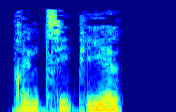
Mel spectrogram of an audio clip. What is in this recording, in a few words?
"prinzipiell", German; adjectives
